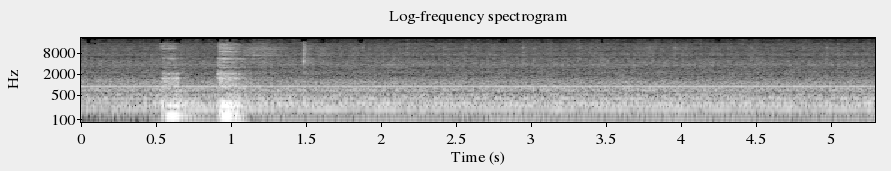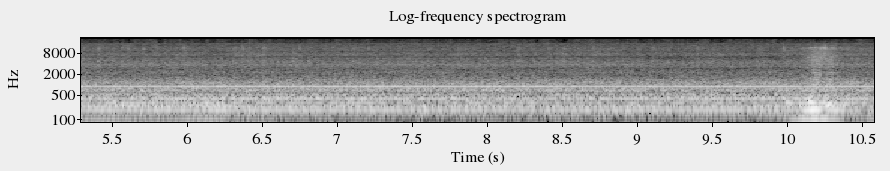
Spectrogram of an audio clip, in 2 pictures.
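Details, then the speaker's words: Merloni Electra WD1100 washer dryer after a 50°C cotton wash and dry: steady low hum, even fan whirr and a couple of soft clunks as the dryer fan keeps running in cool-down; normal. "Right, so we'll just keeps the dryer fan going, and we're off."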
